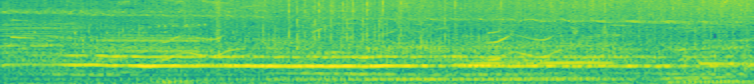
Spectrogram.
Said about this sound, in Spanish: Esta es una composición hecha con grabaciones de ballenas, delfines y lobos marinos que habitan los mares, arrecifes y costas de la península de Baja California.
